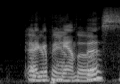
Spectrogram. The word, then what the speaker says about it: Agapanthus: But these, how do you say this? Agapantha? – Agapanthus? Yeah. Agapanthus. Yeah.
